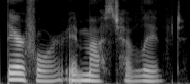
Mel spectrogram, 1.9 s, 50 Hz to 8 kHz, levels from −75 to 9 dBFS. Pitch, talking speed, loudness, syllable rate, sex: 190 Hz, 155 wpm, -19 LUFS, 5.3 syllables/s, female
